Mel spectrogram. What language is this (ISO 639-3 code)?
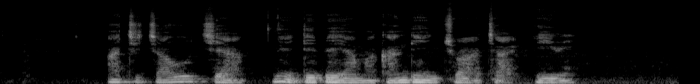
ibo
